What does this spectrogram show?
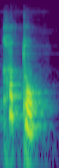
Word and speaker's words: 카톡: 짧게는 카톡. 이렇게 발음합니다.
